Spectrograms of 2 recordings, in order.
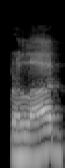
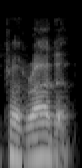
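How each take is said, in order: First: The consonant after the h is an L. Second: The consonant after the h is an R. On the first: This is the common everyday form. "nós dizemos Prahlad" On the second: This is the form in the scripture. "mas no Bhagavatam diz Prahrada"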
